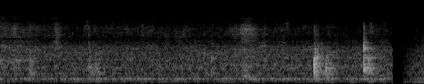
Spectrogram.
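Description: Cooked spinach is tipped into a hot frying pan of simmering palak sabji gravy with oil and stirred, giving a steady low sizzle with two sharper scraping clinks of the spoon near the end, close and fairly quiet.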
